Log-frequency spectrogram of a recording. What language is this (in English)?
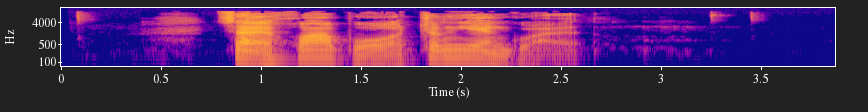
Chinese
